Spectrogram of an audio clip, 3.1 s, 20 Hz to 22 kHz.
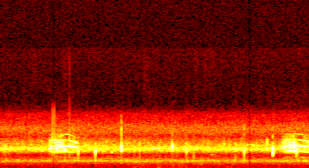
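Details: Osprey at the Whirley Crane nest on March 22, 2019, with a visitor at the nest: two short, high, chirping calls near the start and end, with faint ticks and clicks between them.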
